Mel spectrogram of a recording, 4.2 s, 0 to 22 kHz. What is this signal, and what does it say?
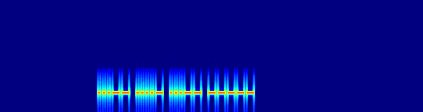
Morse code, heard as a keyed tone, about 48 wpm, 700 Hz. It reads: 3430
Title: Numbers - 4-Digit 50wpm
